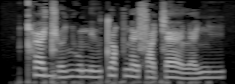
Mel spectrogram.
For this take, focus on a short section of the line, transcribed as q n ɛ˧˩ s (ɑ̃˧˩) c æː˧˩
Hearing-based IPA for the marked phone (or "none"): ɑ˧˩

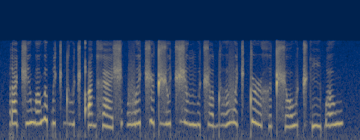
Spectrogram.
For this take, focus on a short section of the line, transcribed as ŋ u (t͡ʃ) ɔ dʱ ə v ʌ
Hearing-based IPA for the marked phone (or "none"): t͡ʃ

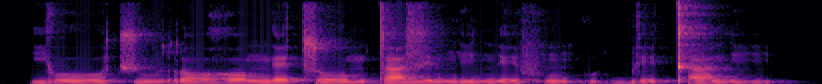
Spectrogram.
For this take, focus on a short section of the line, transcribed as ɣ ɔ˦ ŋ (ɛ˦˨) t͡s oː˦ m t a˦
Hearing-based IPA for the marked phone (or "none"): ɛ˦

